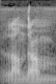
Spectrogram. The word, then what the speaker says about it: London: and that is that a lot of people say londong but it's not a at the beginning like lots of these words it's an a kind of sound so it's London la like love la like love come London London okay London Bridge experience the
